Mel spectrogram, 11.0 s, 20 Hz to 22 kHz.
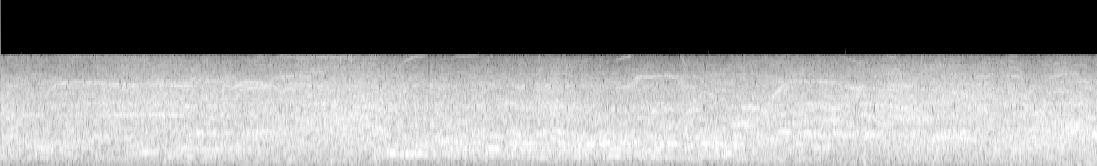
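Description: A massive crowd at Redfern Oval for a 1987 South Sydney versus Manly rugby league match, a dense, continuous roar of many voices filling the whole stretch with steady loudness, commentary running over it.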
